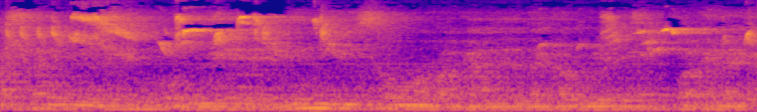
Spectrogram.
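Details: Caged European goldfinch singing in the 'şak şak' style: bright, high twittering phrases of quick chirps and short buzzes, with a steady low hum underneath.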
